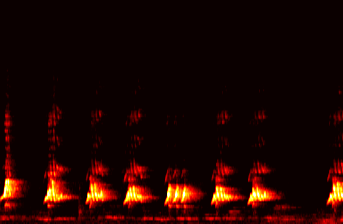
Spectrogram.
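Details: White-rumped shama singing sweetly: a steady series of bright chirps, roughly three every second, some doubled, over a faint low hum.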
